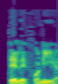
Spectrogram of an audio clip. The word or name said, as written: telefonía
